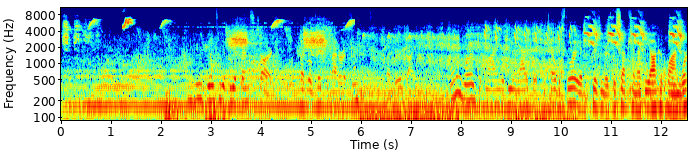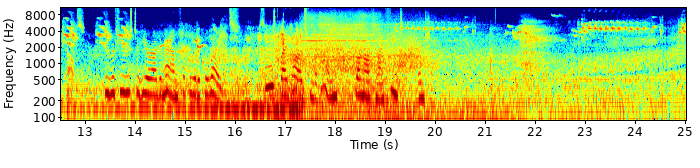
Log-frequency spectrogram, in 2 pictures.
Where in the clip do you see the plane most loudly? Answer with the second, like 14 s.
17 s.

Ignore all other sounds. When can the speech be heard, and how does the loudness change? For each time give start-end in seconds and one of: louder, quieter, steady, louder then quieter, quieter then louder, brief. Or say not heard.
2.5-20.0 louder.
